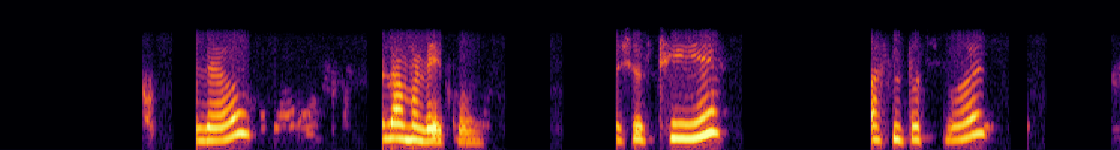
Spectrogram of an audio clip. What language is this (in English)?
Kashmiri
